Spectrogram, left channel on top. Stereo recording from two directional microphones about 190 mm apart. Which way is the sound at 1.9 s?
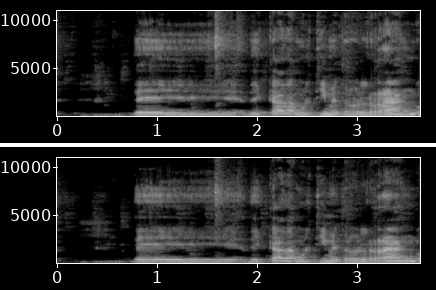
10° right (ahead or behind).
